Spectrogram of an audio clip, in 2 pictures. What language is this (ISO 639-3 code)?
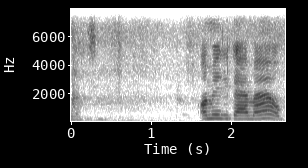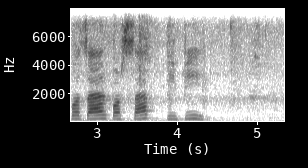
nep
